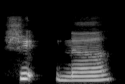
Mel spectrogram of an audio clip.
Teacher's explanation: جب بھی حمزہ کے اوپر جزم آتی ہے تو وہ تھوڑا جھٹکا دے کے پڑھا جاتا ہے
